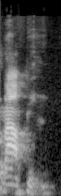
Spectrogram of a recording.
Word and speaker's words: Rappi: So they have Uber, they have Rappi, they have Didi, but then they also have this Rappi. Yeah, you gotta roll your R.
